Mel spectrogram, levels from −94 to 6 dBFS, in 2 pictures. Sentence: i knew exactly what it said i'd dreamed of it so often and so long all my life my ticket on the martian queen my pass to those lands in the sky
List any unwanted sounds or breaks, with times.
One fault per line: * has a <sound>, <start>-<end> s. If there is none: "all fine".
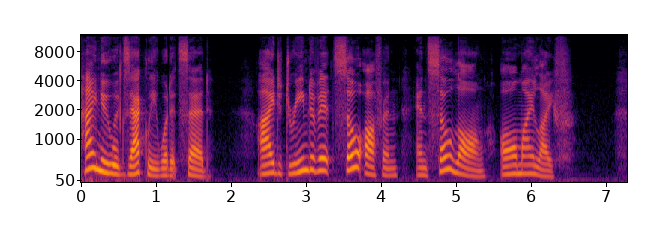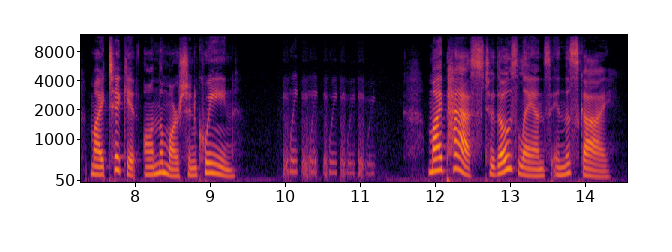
* has a laugh, 10.0-11.2 s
